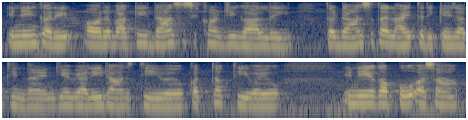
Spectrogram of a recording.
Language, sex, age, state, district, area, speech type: Sindhi, female, 30-45, Uttar Pradesh, Lucknow, urban, spontaneous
